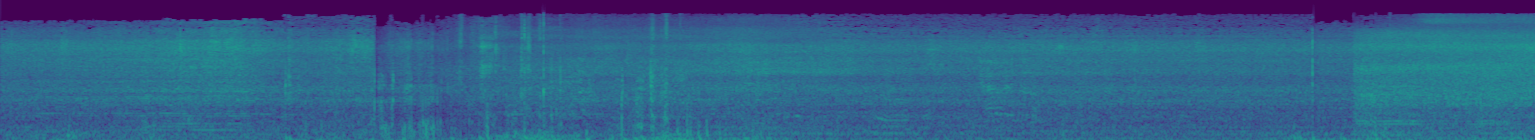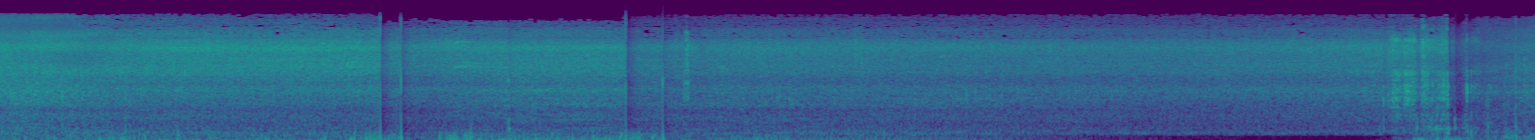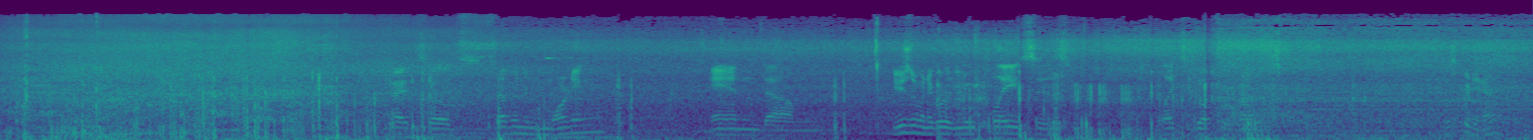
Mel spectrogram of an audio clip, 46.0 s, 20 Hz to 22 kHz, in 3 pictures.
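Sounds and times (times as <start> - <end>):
wind on microphone: 0.0 - 8.6, 12.7 - 23.1, 29.2 - 37.8, 40.1 - 46.0
city street traffic: 0.0 - 46.0.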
